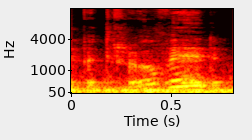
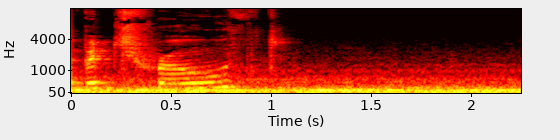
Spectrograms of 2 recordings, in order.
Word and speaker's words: betrothed: I say the petrovid, but that's not how you pronounce it. It's the betrothed.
